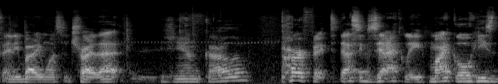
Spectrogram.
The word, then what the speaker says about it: Giancarlo: And the Miami Marlins dominant home run king who hit 59 home runs, Stanton, I can't pronounce his first name if anybody wants to try that. Giancarlo?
